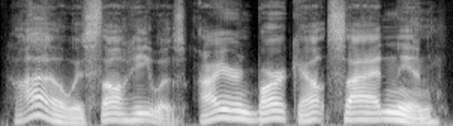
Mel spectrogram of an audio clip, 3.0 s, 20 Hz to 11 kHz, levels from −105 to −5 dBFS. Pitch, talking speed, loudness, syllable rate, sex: 130 Hz, 180 wpm, -17 LUFS, 5.2 syllables/s, male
